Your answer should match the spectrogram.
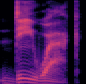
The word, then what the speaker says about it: DWAC: freak out digital world or dwac pronounced dwac is what is known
